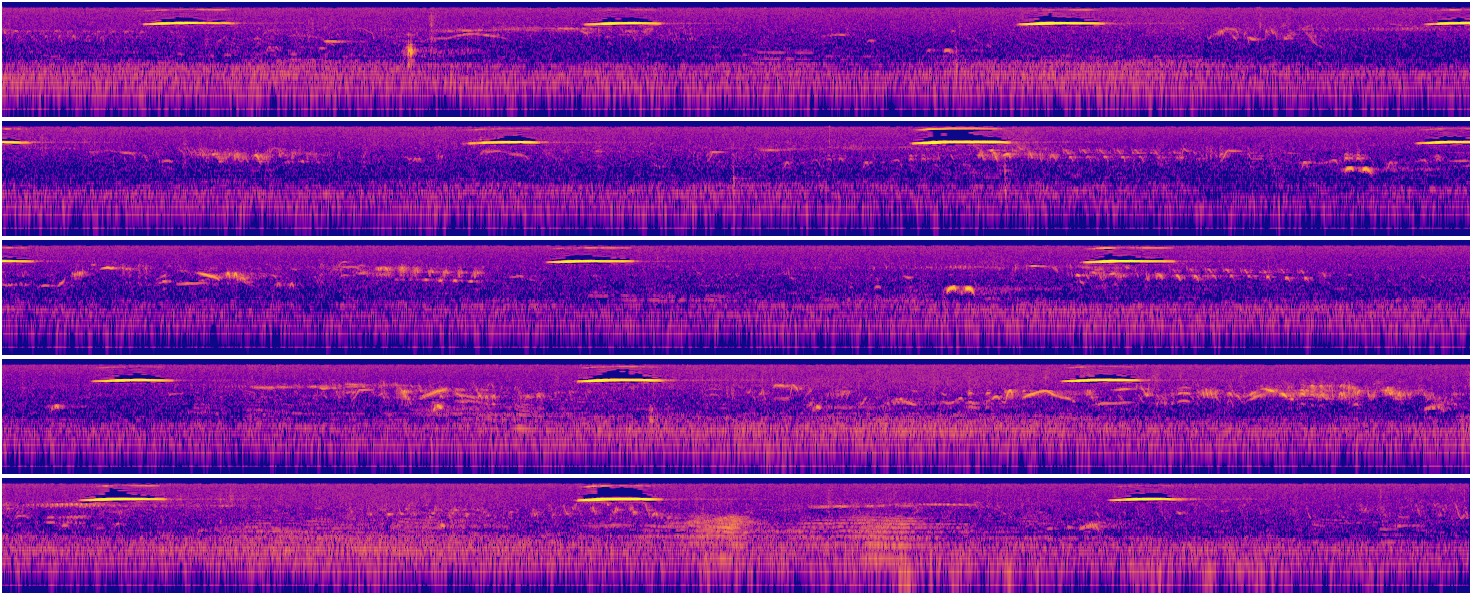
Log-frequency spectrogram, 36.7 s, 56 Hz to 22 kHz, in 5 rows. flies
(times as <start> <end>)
16.0 36.7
